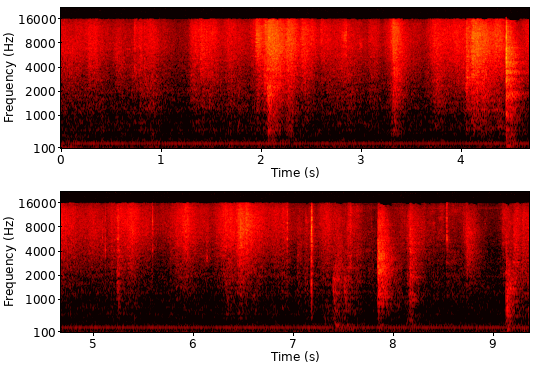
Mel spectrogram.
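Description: Faint, brief scrapes and clicks of plastic opening picks being worked against a phone's frame and adhesive, several times, over a low steady hum.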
